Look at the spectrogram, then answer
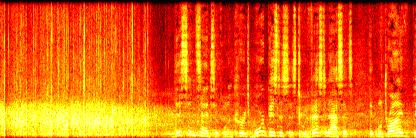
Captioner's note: applause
